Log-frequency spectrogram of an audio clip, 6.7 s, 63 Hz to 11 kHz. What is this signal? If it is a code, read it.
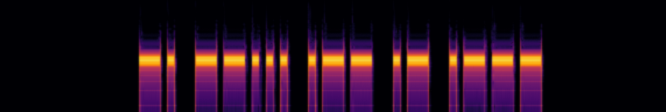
Morse code, heard as a keyed tone, about 17 wpm, 700 Hz. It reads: N7WAJ
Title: USA Call Signs Repeated 2x 17wpm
